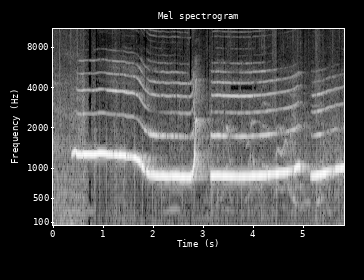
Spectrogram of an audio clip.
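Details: A gibbon at ZSL London Zoo, recorded on 24 March 2014, sings long, clear hooting notes that slide downward, leap abruptly upward, then settle again.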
